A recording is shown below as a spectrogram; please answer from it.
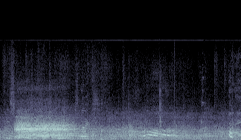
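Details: High, drawn-out harmonic squealing from newborn piglets at Reston Zoo, one of two litters born earlier that week, a strong squeal opening the recording and fainter sliding calls later, over excited human voices and laughter.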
